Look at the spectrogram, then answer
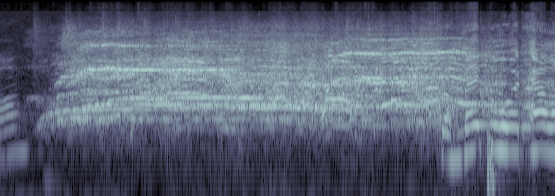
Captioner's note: audience cheers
